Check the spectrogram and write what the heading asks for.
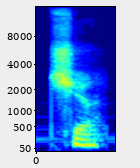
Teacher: El sonido ch combina el sonido t con sh para formar el sonido ch.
